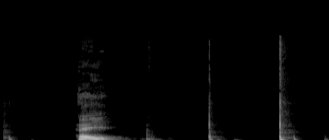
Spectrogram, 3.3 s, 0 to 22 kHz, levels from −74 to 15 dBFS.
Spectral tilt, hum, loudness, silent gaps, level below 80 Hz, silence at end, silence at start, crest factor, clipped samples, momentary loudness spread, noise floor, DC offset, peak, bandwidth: -7 dB/octave; none; -19 LUFS; 2.74-2.78 s; -54 dBFS; 0.45 s; 0.8 s; 20 dB; under 0.1%; 23 LU; -68 dBFS; under 0.1%; -2 dBFS; 16.5 kHz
